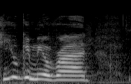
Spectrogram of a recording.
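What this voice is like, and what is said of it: Put-on accent. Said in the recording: “Excuse the accent I gave that guy.”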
